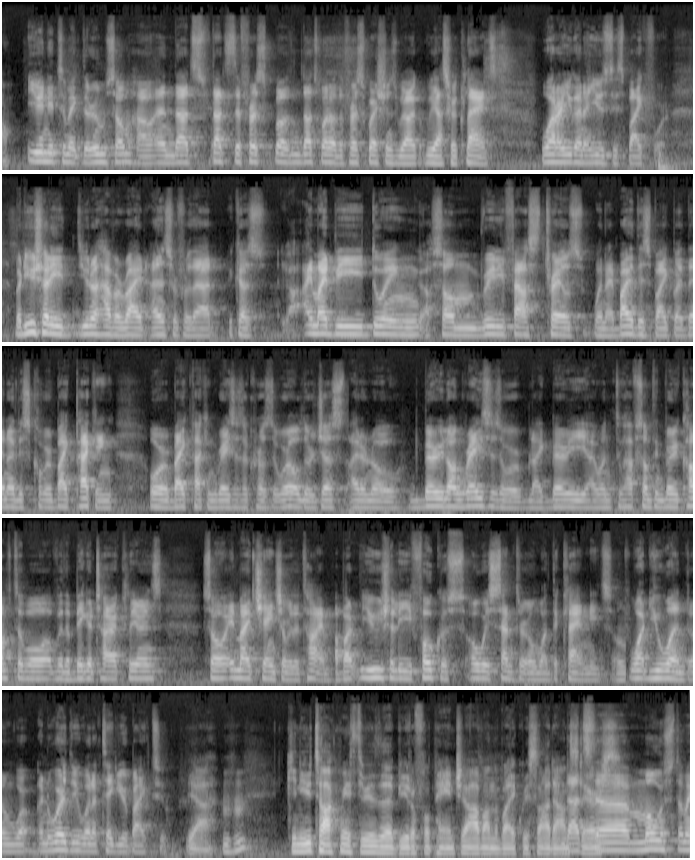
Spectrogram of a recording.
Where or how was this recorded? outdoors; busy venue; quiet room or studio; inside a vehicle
busy venue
